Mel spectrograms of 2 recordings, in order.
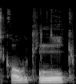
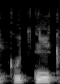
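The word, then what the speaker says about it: Koutník: hnik sorry I mean the original name is kotnik but that's the Czech pronunciation so I always say kutnik because that's how non checks read that okay I checked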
